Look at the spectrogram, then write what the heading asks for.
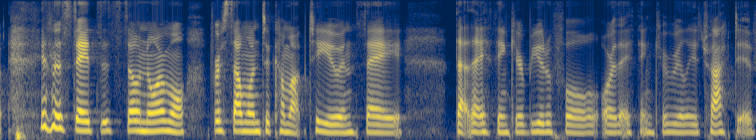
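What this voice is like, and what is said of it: American accent. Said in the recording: “I'm obviously not Australian, if you can tell by my accent ... I'm from California”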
